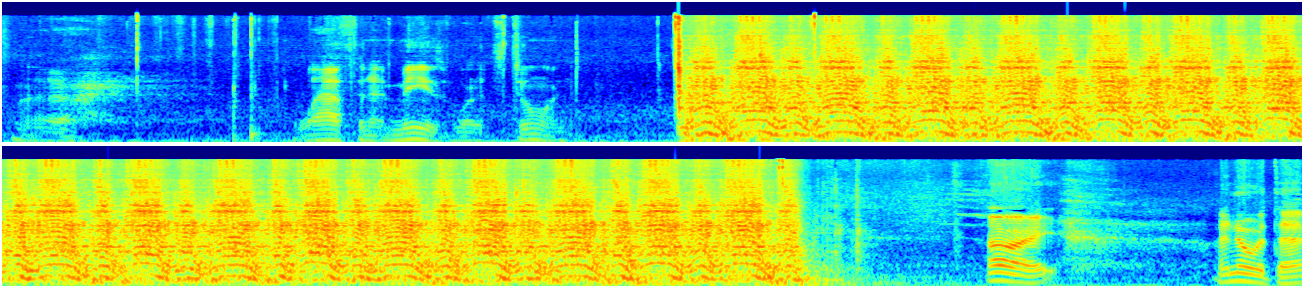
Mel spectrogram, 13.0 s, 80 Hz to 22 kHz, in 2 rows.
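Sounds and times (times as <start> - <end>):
diesel engine cranking: 3.4 - 11.4.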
